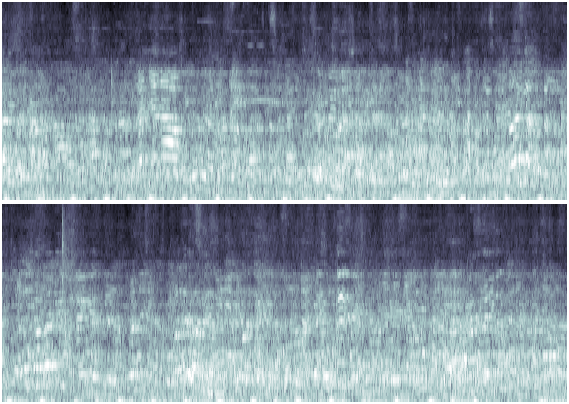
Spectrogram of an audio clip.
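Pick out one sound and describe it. A crowd of young men chatters loudly all around.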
